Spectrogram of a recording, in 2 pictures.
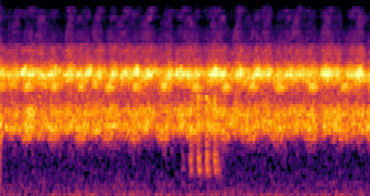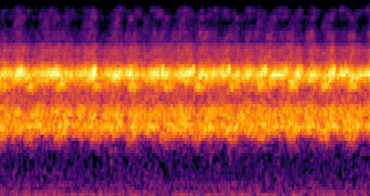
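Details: Frog chorus on a quiet country night at rice-planting time, frogs calling to mate: an unbroken high-pitched trilling wall of sound, broken by one brief low rattling croak around two seconds in.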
